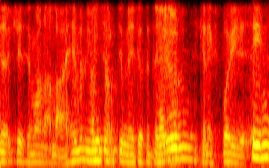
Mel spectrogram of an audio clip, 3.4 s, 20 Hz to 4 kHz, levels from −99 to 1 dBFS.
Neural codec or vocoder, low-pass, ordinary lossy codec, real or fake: codec, 16 kHz, 1.1 kbps, Voila-Tokenizer; 3.6 kHz; Opus, 16 kbps; fake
